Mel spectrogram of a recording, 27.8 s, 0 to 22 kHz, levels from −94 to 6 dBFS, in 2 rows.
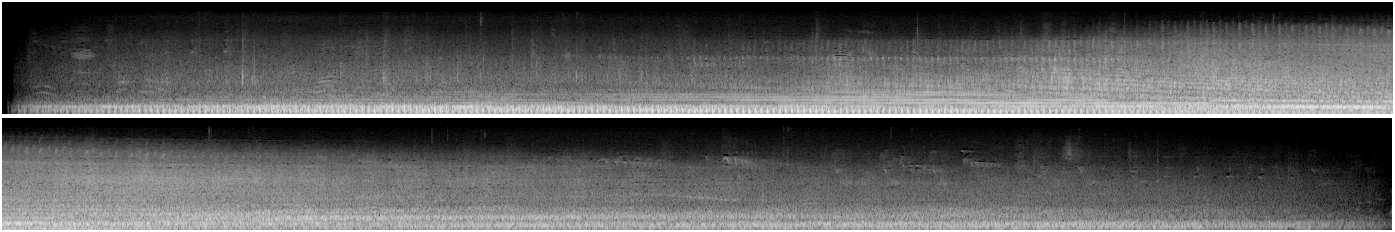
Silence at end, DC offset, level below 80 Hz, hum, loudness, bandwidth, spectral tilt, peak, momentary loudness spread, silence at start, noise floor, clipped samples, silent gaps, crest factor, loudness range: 0.7 s; under 0.1%; -22 dBFS; none; -16 LUFS; 10 kHz; -7 dB/octave; 0 dBFS; 14 LU; 0.2 s; -46 dBFS; under 0.1%; none; 16 dB; 13 LU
